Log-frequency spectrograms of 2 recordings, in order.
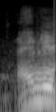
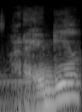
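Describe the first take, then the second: First: The word is said loudly and forcefully. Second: The word is said at a quiet, casual volume. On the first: The speaker calls it right. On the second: The speaker calls it wrong.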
